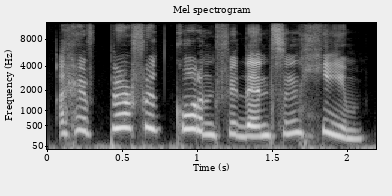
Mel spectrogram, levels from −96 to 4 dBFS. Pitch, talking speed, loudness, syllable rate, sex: 315 Hz, 165 wpm, -16 LUFS, 5.5 syllables/s, female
